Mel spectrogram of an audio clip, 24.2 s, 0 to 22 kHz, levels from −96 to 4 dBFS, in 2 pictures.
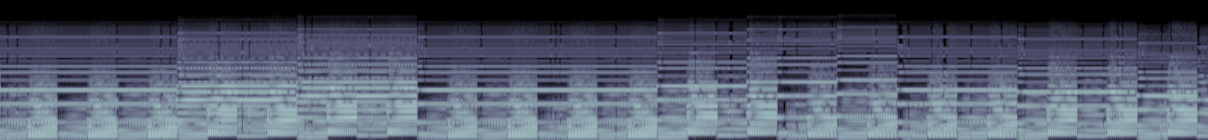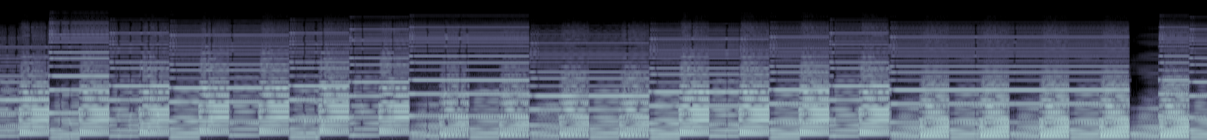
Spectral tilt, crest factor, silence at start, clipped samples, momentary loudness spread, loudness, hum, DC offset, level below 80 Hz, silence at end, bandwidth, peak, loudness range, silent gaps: -5.5 dB/octave; 14 dB; 0 s; under 0.1%; 4 LU; -24 LUFS; none; under 0.1%; -58 dBFS; 0 s; 11.5 kHz; -10 dBFS; 2 LU; none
